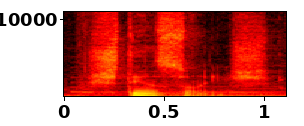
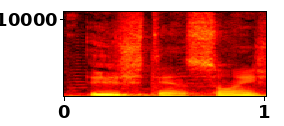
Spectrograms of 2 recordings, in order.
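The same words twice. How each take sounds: First: The opening vowel sound is dropped entirely. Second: The opening vowel sound is clearly pronounced. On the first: The speaker calls it right. "mas sim extensões" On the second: The speaker calls it wrong. "Não dizemos extensões"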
